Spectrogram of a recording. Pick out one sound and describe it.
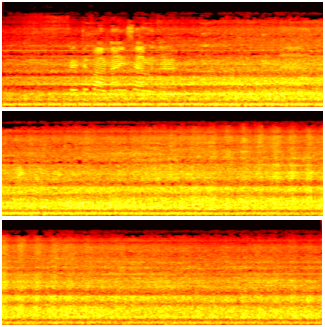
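A train rumbles past close by, growing louder.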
